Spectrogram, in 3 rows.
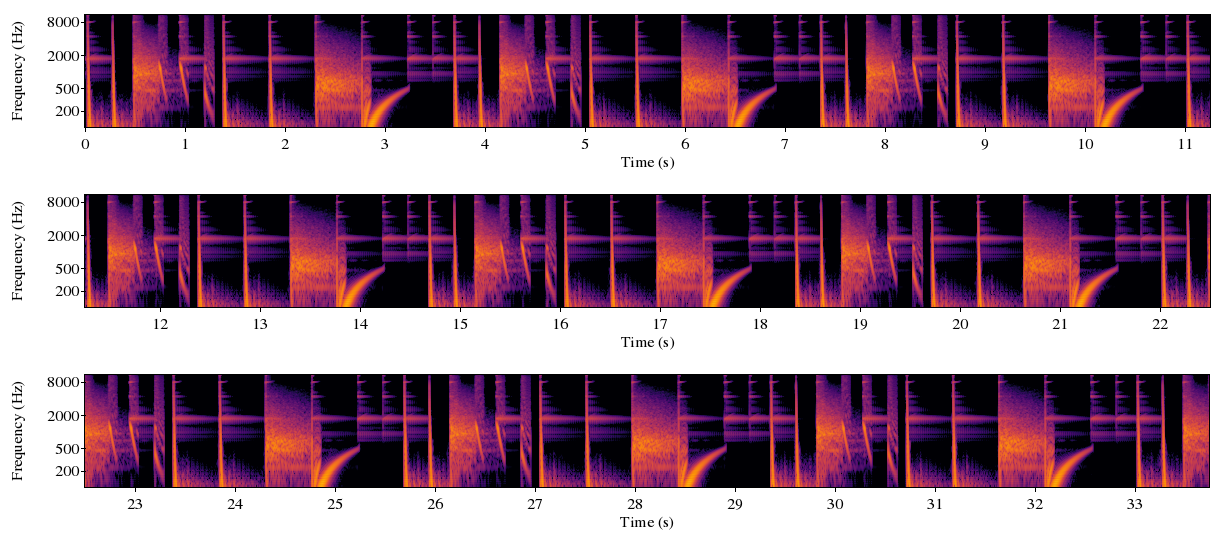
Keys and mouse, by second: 1.9 click, 3.0 click, 4.6 click, 6.3-6.6 drag, 7.9 click, 10.3-11.1 drag, 12.6 click, 21.6-33.5 drag.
